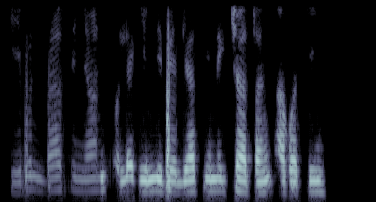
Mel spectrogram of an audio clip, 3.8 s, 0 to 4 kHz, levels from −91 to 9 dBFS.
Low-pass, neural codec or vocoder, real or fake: 3.6 kHz; none; real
